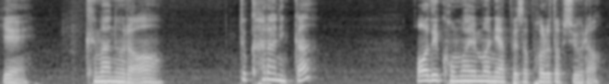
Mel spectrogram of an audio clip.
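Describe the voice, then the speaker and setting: A scornful, sharp-tongued old woman, as a male narrator puts her on in a spoken story. She scolds and sneers with a raised, slightly distant-sounding voice. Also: on the high side, lively intonation, moderate pace. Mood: scolding.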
